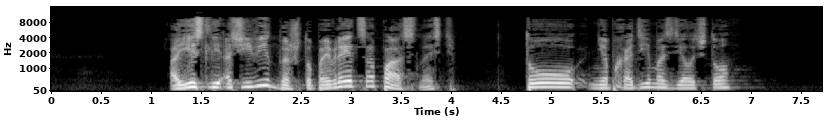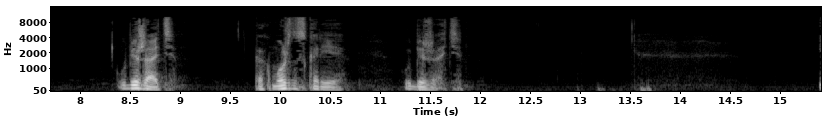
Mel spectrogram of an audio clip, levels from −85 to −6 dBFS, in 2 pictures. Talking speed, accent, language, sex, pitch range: 60 wpm, native, Russian, male, 100-155 Hz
